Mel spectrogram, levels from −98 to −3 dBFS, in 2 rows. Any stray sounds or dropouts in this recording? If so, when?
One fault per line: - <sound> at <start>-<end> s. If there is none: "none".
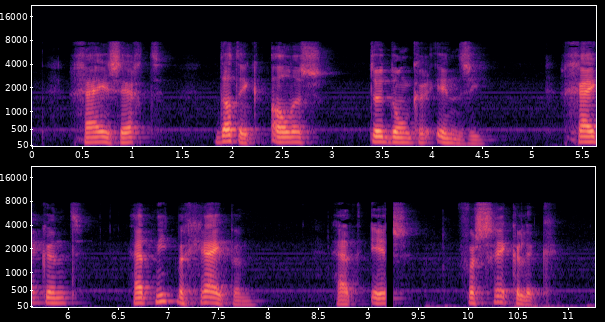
- dropout at 9.2-9.3 s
